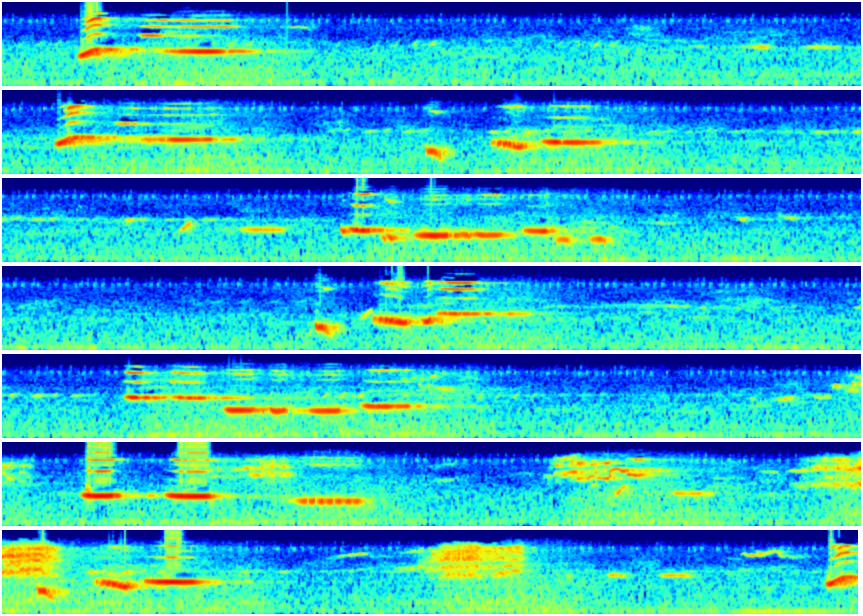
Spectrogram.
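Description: Pied butcherbird singing: short, clear fluting whistled phrases, some sliding up or down in pitch, repeated every few seconds with pauses between, over a faint low hum.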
